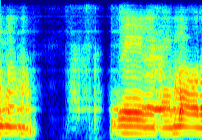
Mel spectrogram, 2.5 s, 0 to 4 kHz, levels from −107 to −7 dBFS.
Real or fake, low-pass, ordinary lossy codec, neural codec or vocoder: fake; 3.6 kHz; Opus, 64 kbps; codec, 24 kHz, 1 kbps, SNAC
